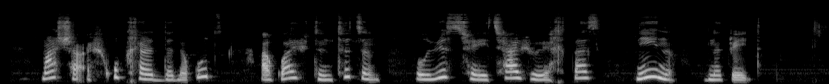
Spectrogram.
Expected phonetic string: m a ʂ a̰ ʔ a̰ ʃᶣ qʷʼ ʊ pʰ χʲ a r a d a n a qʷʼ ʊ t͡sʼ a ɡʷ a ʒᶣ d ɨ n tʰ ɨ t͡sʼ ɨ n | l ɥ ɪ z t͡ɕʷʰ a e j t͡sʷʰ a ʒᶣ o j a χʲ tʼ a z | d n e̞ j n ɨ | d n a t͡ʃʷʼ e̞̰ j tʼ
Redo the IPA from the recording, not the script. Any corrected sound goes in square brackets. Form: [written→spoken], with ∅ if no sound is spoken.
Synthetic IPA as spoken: m a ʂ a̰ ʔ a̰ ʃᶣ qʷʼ ʊ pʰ χʲ a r a d a n a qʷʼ ʊ t͡sʼ a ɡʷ a ʒᶣ d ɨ n tʰ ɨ t͡sʼ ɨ n | l ɥ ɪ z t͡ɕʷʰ a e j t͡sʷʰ a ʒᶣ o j a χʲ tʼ a z | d n e̞ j n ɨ | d n a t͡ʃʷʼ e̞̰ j tʼ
